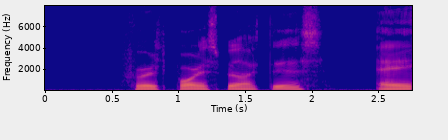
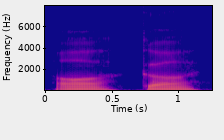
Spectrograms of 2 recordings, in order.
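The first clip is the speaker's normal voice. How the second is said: normal talking voice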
